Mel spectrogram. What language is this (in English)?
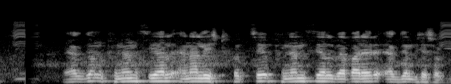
Bangla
